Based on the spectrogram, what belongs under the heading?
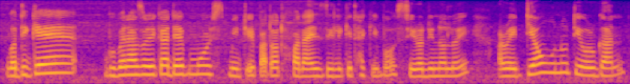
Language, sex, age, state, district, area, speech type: Assamese, female, 18-30, Assam, Dibrugarh, rural, spontaneous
